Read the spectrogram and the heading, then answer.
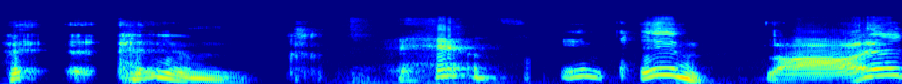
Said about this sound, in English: trying to clear his throat.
